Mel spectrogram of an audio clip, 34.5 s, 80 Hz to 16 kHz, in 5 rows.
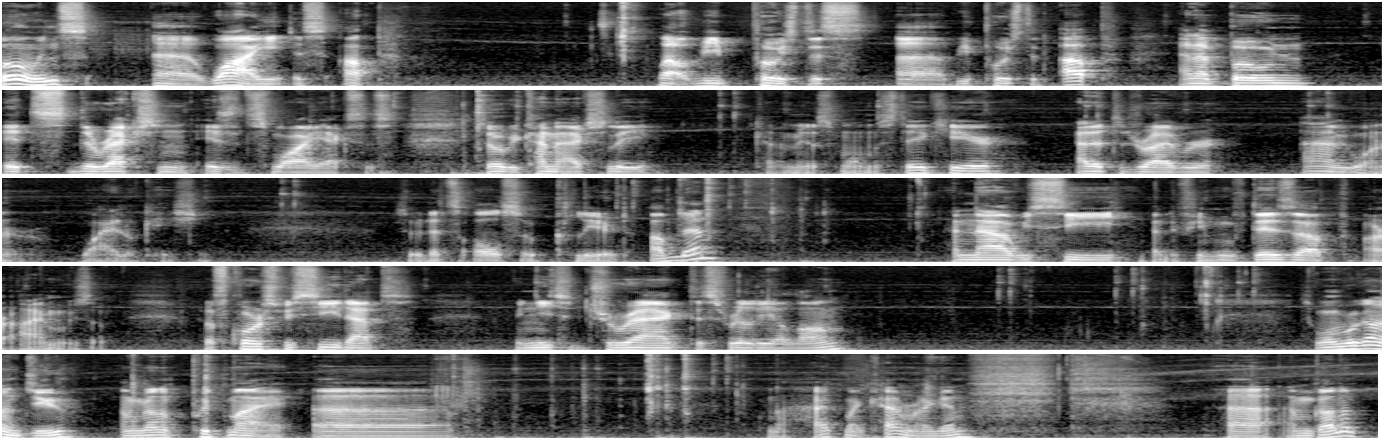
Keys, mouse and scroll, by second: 3.1 click, 8.8 right click, 9.2 ctrl+Tab, 9.5 right click, 10.5 click, 11.3 right click, 16.9 right click, 17.3 ctrl+Tab, 17.5 right click, 17.9 g, 23.6 scroll down 3, 24.5 scroll up 2, 25.7 right click, 26.3 right click, 26.9 right click, 27.6 middle click, 28.6 KP_1, 29.8 scroll down 7, 30.2 Tab, 30.6 Tab, 31.2 right click, 32.0 h, 32.2 scroll up 5, 33.0 right click, 33.2-33.9 scroll up 2, 33.9 Tab.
